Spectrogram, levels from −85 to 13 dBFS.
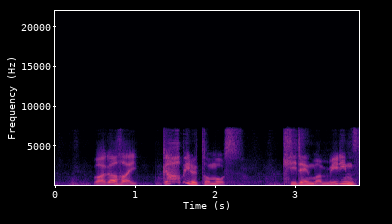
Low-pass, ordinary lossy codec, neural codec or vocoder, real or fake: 7.2 kHz; AAC, 48 kbps; codec, 16 kHz, 0.7 kbps, FocalCodec; fake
